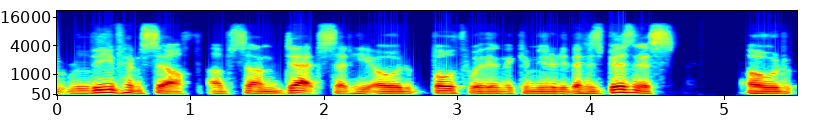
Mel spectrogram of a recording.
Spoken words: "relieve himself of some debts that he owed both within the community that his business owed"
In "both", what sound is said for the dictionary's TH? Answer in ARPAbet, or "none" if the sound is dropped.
TH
